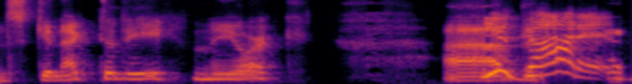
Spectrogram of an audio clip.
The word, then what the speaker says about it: Schenectady: Well, I had read that when you were young and you're living outside of I'm gonna mutilate this with my Indiana pronunciation, Schenectady, New York.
